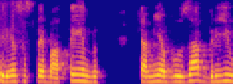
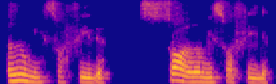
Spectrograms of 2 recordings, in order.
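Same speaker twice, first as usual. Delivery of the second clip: tender plea; 2 semitones lower, 6 dB quieter, slower than usual. Retold or imitated. Tells the young mother to love her baby.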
